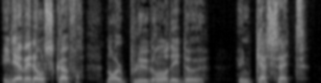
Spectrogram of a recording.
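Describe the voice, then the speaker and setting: Man putting on a shrill, raging thief. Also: moderate pace, breathy edge, no echo, clean studio sound. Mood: pressing. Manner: shrill, stammering with rage. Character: furious desperate male thief, older brother. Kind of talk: audiobook character reading.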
